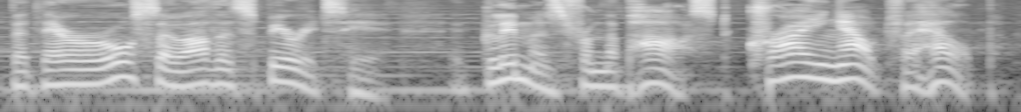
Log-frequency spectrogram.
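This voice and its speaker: A man's voice: a little high, animated, a little slow, a bit bright, faint music behind. A man playing an eager, scholarly elf investigator in a fantasy video game, earnest and theatrical in his phrasing. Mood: intrigued, grave.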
